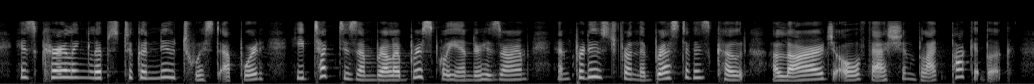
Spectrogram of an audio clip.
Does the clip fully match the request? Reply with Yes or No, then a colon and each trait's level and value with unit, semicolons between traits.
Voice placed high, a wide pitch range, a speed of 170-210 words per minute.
Yes: very high, 250 Hz; wide, 7.0 semitones; average, 175 wpm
